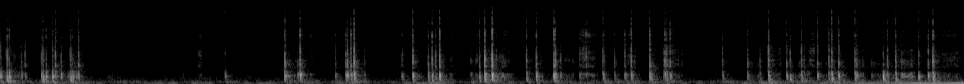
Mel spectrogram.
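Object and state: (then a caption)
Cardboard box scratched and tapped. Long press-on nails scratch and tap across the glossy printed front of a small, closed, hollow cardboard Xbox controller box. Quick, dry clicks and raspy scratches come in irregular bursts with a hollow papery body and bright edges. Each tap dies away almost instantly, over a faint low rumble.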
